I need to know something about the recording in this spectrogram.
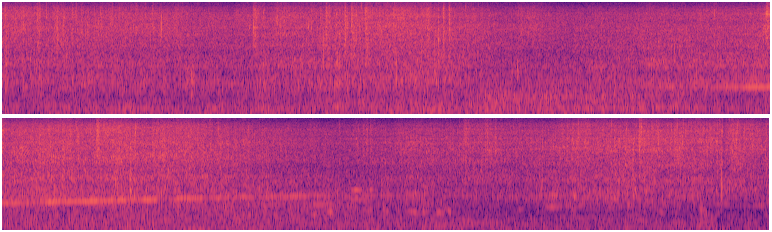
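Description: Motorcycle engine running at low speed through stopped traffic, with other vehicles' engines around it and wind rumbling on the microphone. A faint whine rises slowly in pitch about halfway through.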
